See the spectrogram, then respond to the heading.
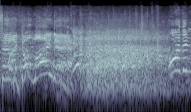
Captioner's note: laughter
